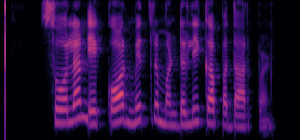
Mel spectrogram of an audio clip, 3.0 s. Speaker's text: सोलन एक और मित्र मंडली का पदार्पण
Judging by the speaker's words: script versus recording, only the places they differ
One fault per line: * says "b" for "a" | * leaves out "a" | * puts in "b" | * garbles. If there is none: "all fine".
all fine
